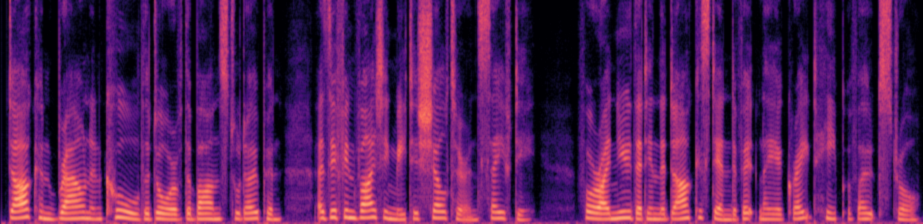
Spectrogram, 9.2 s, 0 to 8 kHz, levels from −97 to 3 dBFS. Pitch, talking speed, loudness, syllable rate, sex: 205 Hz, 240 wpm, -20 LUFS, 5.3 syllables/s, female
